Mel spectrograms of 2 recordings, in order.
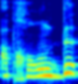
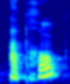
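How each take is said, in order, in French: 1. Le d final se prononce. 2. Le d final ne se prononce pas.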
